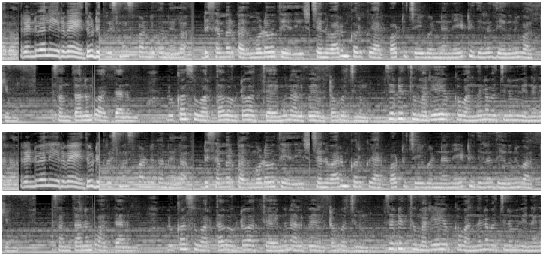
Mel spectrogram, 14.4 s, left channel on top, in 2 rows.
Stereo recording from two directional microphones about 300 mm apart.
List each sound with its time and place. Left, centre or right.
0.3 s a woman's voice: left
1.3 s a woman's voice: centre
